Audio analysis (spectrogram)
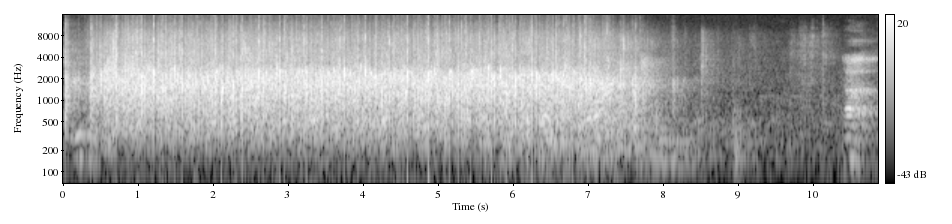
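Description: An audience at a medical school white coat ceremony applauds to welcome a speaker, loud sustained clapping from a large crowd that fades out, followed by a brief sound near the end.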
